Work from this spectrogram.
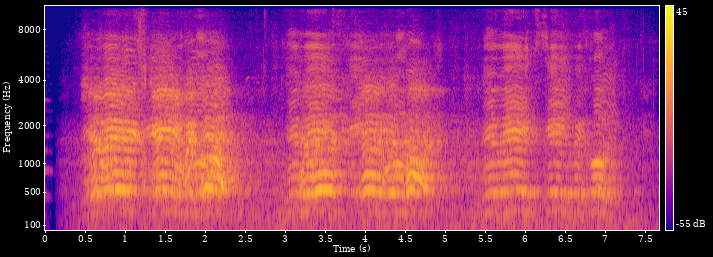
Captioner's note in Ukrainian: скандують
